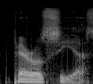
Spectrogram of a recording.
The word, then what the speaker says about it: parousia: But it's Greek. And they're telling me it's pronounced parousia, so I'm gonna have to go with the those people parousia.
